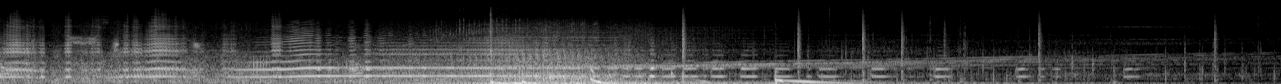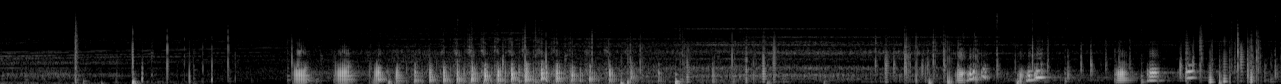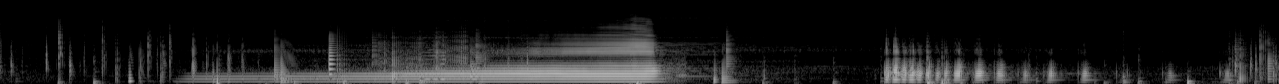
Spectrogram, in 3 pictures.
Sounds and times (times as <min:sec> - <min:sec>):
Music: 0:04.0 - 0:38.4.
